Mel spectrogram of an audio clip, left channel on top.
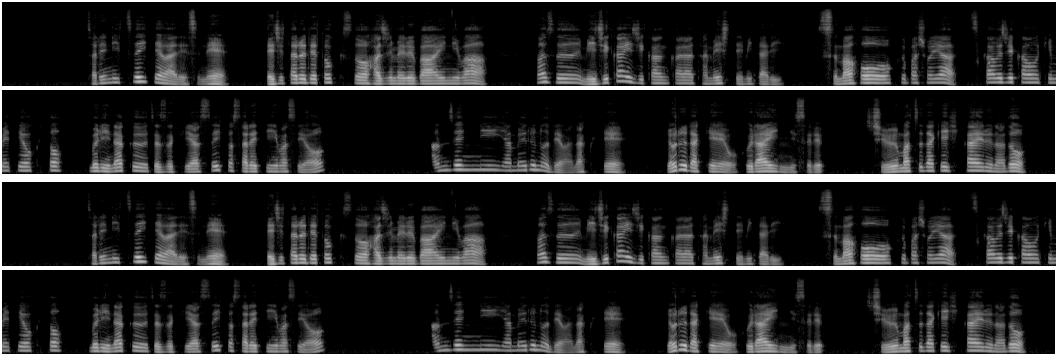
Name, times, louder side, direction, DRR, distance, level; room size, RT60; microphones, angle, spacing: voice 1, 0.9-2.2 2.6-4.8 5.3-7.8 8.2-9.5 9.8-11.1 11.4-13.8 14.8-16.8 17.2-18.8 19.2-20.8, left 1 dB, 10° left, 4.8 m, -28 dB
open air
head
